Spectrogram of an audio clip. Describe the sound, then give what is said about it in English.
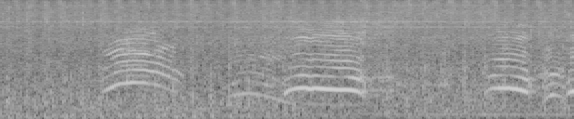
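Helicopter landing in front of a hangar, its rotor blades spinning, with a steady, loud, low rumble that runs continuously through the whole clip. “Now the chopper lands in front of a hangar reading Nevada Aviation.”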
